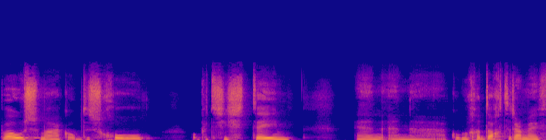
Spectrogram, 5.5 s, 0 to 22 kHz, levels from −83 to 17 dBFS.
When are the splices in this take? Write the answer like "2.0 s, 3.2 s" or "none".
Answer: none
